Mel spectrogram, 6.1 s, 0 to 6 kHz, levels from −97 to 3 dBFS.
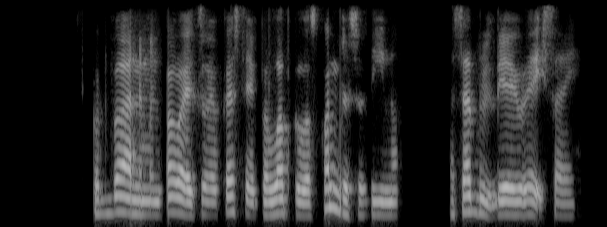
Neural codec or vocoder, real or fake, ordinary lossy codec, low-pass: codec, 16 kHz, 2 kbps, X-Codec, HuBERT features, trained on balanced general audio; fake; AAC, 48 kbps; 5.4 kHz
